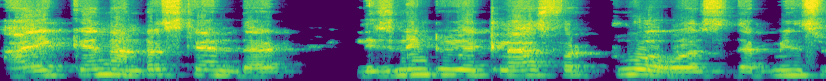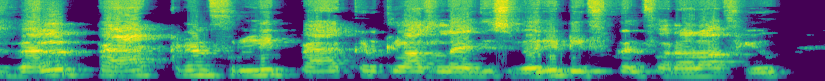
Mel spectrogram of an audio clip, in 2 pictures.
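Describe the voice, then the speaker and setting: In a raised, projected voice, a man with a high pitch talks at a moderate pace with fairly even intonation and hardly any pauses. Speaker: professor. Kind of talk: lecture.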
